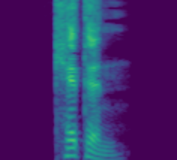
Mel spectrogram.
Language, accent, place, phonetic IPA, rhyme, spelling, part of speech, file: German, Germany, Berlin, [ˈkɛtn̩], -ɛtn̩, Ketten, noun, De-Ketten.ogg
- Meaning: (proper noun) Chotyně (a village in the Czech Republic); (noun) plural of Kette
